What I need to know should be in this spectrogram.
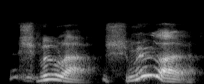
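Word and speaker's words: Schmulow: a guy called Professor Andy Schmooler. Now, that's spelled S C H M U L O W.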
